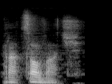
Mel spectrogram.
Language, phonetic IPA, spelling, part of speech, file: Polish, [praˈt͡sɔvat͡ɕ], pracować, verb, Pl-pracować.ogg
